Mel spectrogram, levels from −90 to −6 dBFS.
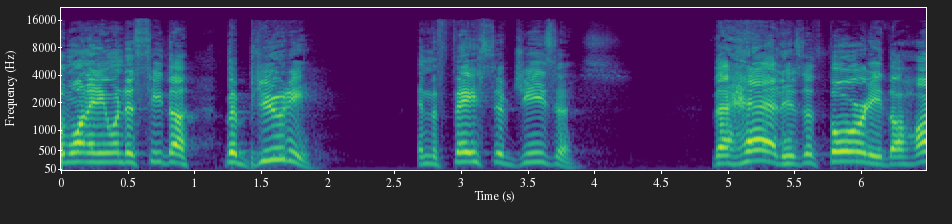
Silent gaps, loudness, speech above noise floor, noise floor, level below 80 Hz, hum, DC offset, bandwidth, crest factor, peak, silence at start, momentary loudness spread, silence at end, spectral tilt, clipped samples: none; -20 LUFS; 57 dB; -78 dBFS; -74 dBFS; 60 Hz at -65 dBFS; under 0.1%; 16.5 kHz; 20 dB; -2 dBFS; 0 s; 12 LU; 0 s; -2.5 dB/octave; under 0.1%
